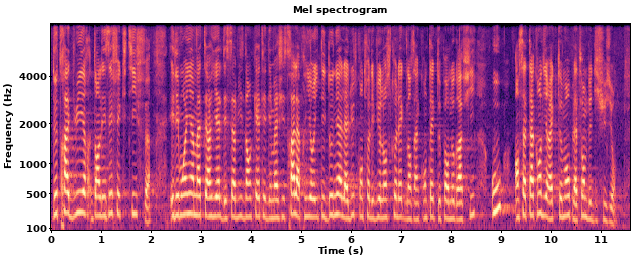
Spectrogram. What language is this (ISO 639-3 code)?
fra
